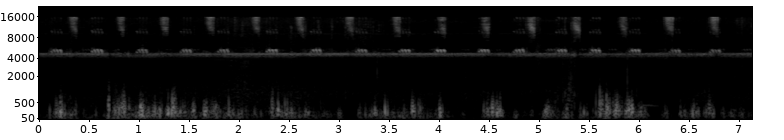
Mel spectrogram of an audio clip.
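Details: Unidentified insect singing in Beaver County, Oklahoma, July 8, 2019. It makes an unbroken high whine with sharper pulses roughly twice a second, over softer rustling and scattered low knocks.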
